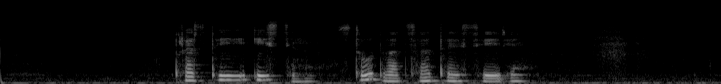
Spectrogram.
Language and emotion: Russian, sad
